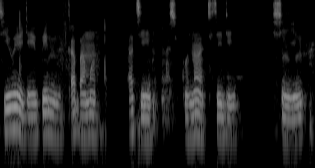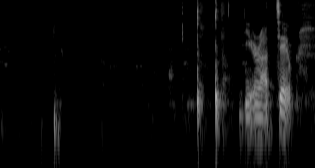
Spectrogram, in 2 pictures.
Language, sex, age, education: Yoruba, male, 46-60, tertiary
